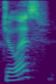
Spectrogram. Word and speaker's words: Gillespie: Gillespie. What the fuck? It's a hard G.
